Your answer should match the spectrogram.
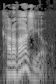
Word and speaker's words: Caravaggio: And on the next page, page 62, we've got an autobiographical hardcover about the great Renaissance artist Caravaggio. – I was waiting for you to pronounce that with bated breath. Magnificent.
